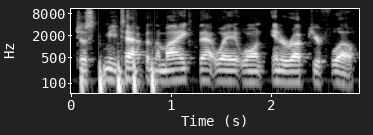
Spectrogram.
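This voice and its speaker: Brief: man in his fifties, calm polite debate moderator, sets time rules. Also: fairly low pitch, fairly quick, a little hiss or hum. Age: 50s.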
